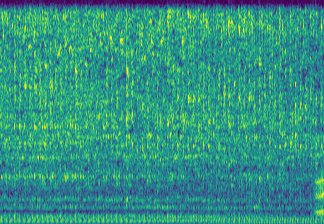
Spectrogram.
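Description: A turbocharged LabRat car engine idles steadily at close range, a loud continuous rumble with no pauses and a brief rise at the very end.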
